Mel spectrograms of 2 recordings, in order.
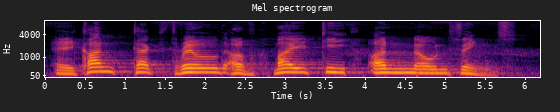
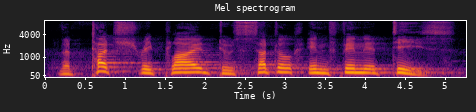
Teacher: there are 5 beats to the line, and it's called iambic pentameter because each beat is short, long.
